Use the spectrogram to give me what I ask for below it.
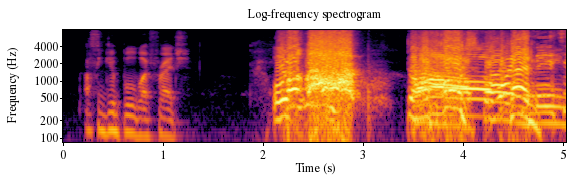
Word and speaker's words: Fred: Fredge. Fredge. Is it actually Fredge in But Brazilian, in Portuguese?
